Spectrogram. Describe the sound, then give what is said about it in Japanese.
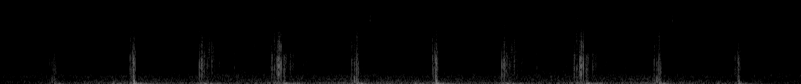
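Steady footsteps walk along a path toward an island lighthouse after arriving at the harbor, many even, moderately loud steps in a regular rhythm with no talk. “目的地である硫黄島灯台まで歩いていると”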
